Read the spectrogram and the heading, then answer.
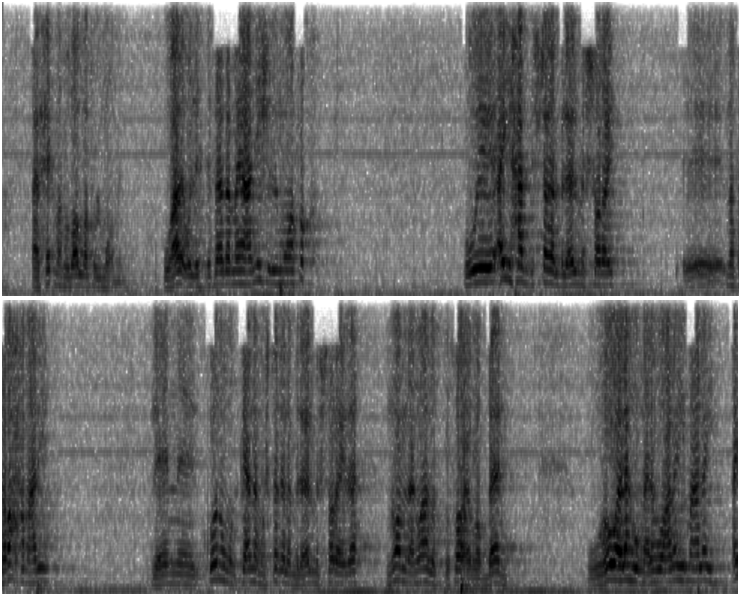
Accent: Alexandria, Alexandria Governorate, Egypt; انا اسكندراني

